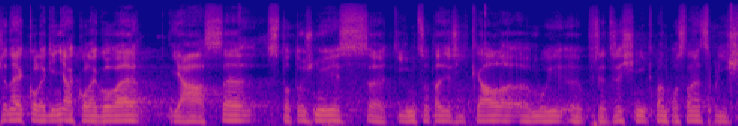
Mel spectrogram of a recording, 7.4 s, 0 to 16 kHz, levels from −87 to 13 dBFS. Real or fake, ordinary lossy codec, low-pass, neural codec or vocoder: fake; AAC, 96 kbps; 14.4 kHz; autoencoder, 48 kHz, 128 numbers a frame, DAC-VAE, trained on Japanese speech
